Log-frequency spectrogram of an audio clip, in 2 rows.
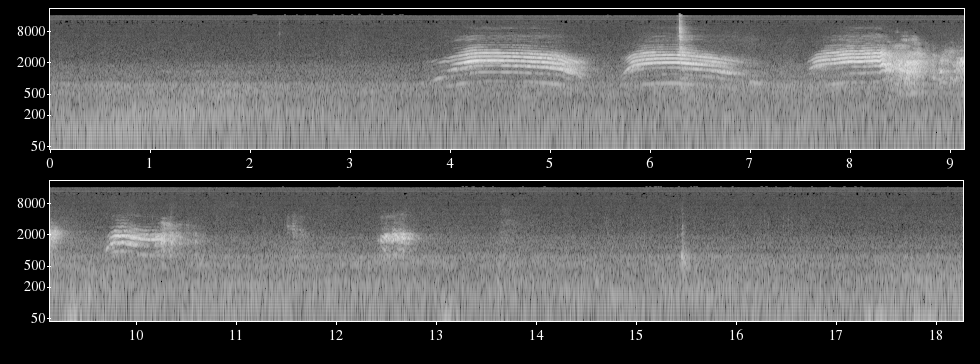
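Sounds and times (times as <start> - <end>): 
cats yowling in a fight: 3.8 - 10.9, 11.5 - 11.8, 12.4 - 13.0.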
